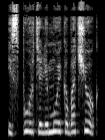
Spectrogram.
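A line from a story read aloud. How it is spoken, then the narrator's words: Whispered. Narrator (Russian): прошептал он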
